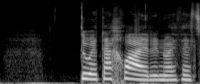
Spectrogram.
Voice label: "chwaer", Welsh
